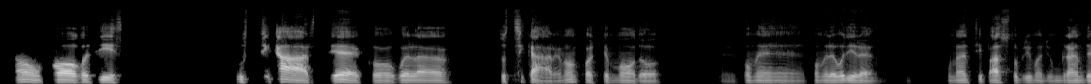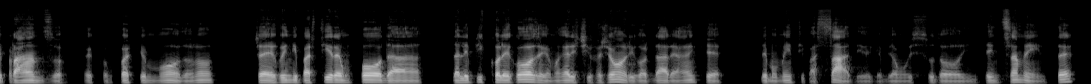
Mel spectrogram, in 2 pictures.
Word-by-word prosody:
No, 110 0 +5
un - - -1
po' 105 -1 +9
così 105 +1 +3
s - - -12 1.2
stuzzicarsi, - - +4
ecco, 85 -1 +4
quella 95 -1 0 0.4
stuzzicare, 80 0 -2
no, 110 +5 -2
in 115 - -11
qualche 95 - -4
modo, 85 -3 -4 0.6
ehm, 70 0 -27
come 90 -2 -8
come 90 +1 -8
devo 95 +1 +2
dire? 85 -5 -1 0.7
Un 90 - -10
antipasto 100 -1 -1
prima 90 0 -7
di 85 - -16
un 85 +1 -12
grande 90 0 -1
pranzo. 85 -3 -1
Ecco, - - -14
in - - -27
qualche 90 - -3
modo, 85 -1 -3
no, 100 +2 -4 0.3
cioè 95 -2 +2
quindi 100 -1 -2
partire 105 +3 +2
un 95 -3 -3
po' 105 -1 +6
da 85 -2 0 0.3
dalle 95 +1 0
piccole 100 -2 0
cose 115 -1 +4
che 85 - -5
magari 90 +2 -3
ci - - -11
facevano 115 0 0
ricordare 85 0 -4
anche 90 -2 -7 0.3
dei 85 - -5
momenti 90 +2 -9
passati, 75 - -2
ehm, 75 -1 -16
che - - -28
abbiamo 75 +1 -13
vissuto 75 0 -8
intensamente. 85 - -5
90 Hz, 145 wpm, -23 LUFS, 85-100 Hz, 1.2 s, po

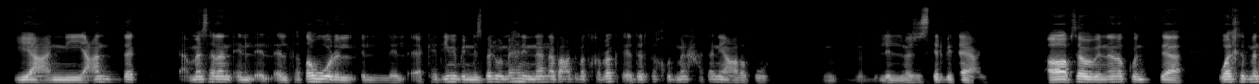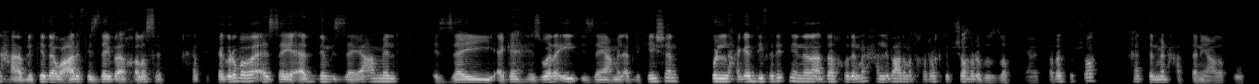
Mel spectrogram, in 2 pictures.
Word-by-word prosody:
يعني 110 -1 +1
عندك 120 -1 -3 0.4
آآ - - -15
مثلًا 125 +3 +1 0.2
ال 110 -1 -2
ال - - -8
التطوّر 125 +4 +4
ال 105 -2 -2
ال 100 -1 -10
الأكاديمي 115 +5 -4
بالنسبة 115 0 0
لي 130 - -1
والمهني 130 +2 -1
إن 120 -1 +1
أنا 125 0 -1
بعد 120 -1 -4
ما 120 - -8
اتخرجت 130 +4 -4
قدرت 120 +1 -5
آخُد 125 - -11
منحة 120 +2 -8
تانية 120 -1 -4
على 105 0 -4
طول، 95 -2 -13 0.5
م - - -17 0.2
ب - - -24
للماجستير 100 +2 -4
بتاعي 100 -5 -3 0.6
آه، 120 +1 +11
بسبب 120 -1 +6
إن 115 0 +1
أنا 125 0 +2
كنت 115 -3 0 0.4
واخد 125 +1 +4
منحة 125 -3 -1
قبل 110 +1 +1
كده 130 +4 +4
وعارف 120 +1 +4
إزاي 120 +2 +3
بقى - - +4
خلاص 125 0 -1
ت - - -10
خدت - - -14
التجربة 150 -1 +3
بقى 150 -2 +4
إزاي 120 -2 +2
أقدّم، 130 0 +1
إزاي 115 -2 -4
أعمل، 135 +1 -1 0.4
إزاي 115 +2 +2
أجهّز 115 -3 -3
ورقي، 135 +2 +3
إزاي 115 +1 -5
أعمل 110 -1 -2
application 140 +7 -2 0.3
كل 140 -1 +6
الحاجات 135 0 +2
دي 140 0 +1
فادتني، 155 +3 -3
إن 135 - -2
أنا 135 0 +3
أقدر 140 - 0
آخُد 135 -1 -2
المنحة 140 +2 -4
اللي 130 - 0
بعد 135 -1 0
ما 130 - -5
اتخرّجت 130 0 -9
بشهر 125 -3 -3
بالضبط، 105 -1 -10
يعني 90 0 -20
اتخرّجت 130 +6 -8
بشهر 160 +5 -7 0.3
خدت 130 -1 -11
المنحة 115 -2 -4
التانية 105 -1 -10
على 90 0 -10
طول، 90 - -18
120 Hz, 185 wpm, -24 LUFS, 110-130 Hz, 0.6 s, آه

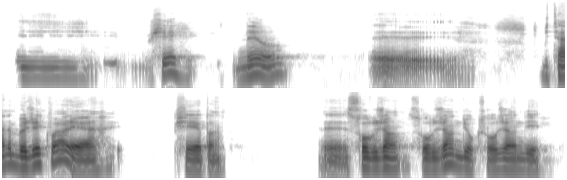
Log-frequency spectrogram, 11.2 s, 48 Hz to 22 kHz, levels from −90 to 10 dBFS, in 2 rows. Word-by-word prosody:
Eee, 105 -1 -12 0.8
şey, 135 - -7 0.3
ne 120 +6 -4
o? 120 +5 -5 0.9
Eee, - - -7 1.2
bir - - -15
tane 120 +2 0
böcek 125 +5 +4
var 90 - +5
ya, 90 0 +6 0.8
şey 95 - -1
yapan. 90 -1 0 1.0
Eee, 75 -4 -4
solucan. 105 +3 +3
Solucan? 110 +5 +1
Yok, 100 -4 -2
solucan 95 0 +1
değil. 90 -1 -4
105 Hz, 95 wpm, -28 LUFS, 95-115 Hz, 1.2 s, ya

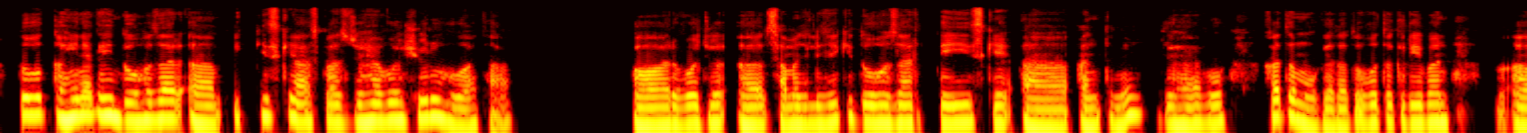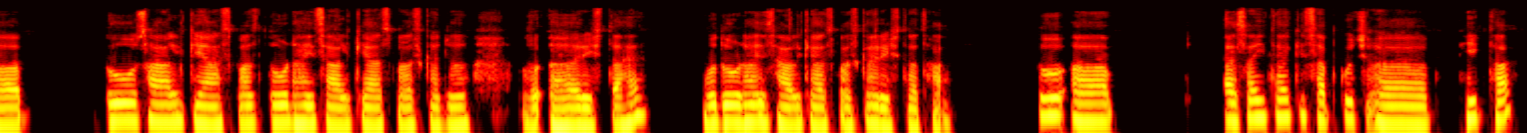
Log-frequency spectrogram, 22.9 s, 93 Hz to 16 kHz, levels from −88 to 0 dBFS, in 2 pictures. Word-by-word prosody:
तो, 185 0 +3
कहीं 170 0 +5
न 190 - +3
कहीं 185 -1 +5
2,000 155 +2 +3
अ, 135 -2 +3 0.2
21 175 +2 -4
के 180 - 0
आस-पास 140 -1 -2
जो 140 - +1
है 150 - +4
वो 155 - +3
शुरू 165 0 +3
हुआ 125 -3 -1
था। 130 0 -8 1.0
और 125 +1 +3
वो 135 - +3
जो 140 - +2
अ, 130 -2 0
समझ 130 0 +1
लीजिए 135 +1 0
की - - -3
2023 140 0 0
के 140 - +1
अ, 115 -2 0
अंत 125 +3 -1
में 155 +9 0 0.2
जो 130 - 0
है 130 +1 +1
वो 135 +2 0 0.3
खत्म 170 0 +2
हो 125 -4 0
गया 120 -1 -2
था 120 - 0
तो - - -2
वो 140 - 0
तकरीबन 140 0 0 0.5
अ, 125 -1 +3 0.7
2 150 +1 +5
साल 140 -1 +3
के 140 - +1
आस-पास 135 0 0
2 140 0 +3
ढाई 135 -1 +2
साल 130 -3 +1
के - - -2
आस-पास 125 +1 -1
का - - +1
जो 130 +1 +2
अ, 125 -1 -1
रिश्ता 125 +1 +1
है 145 +5 +3 0.5
वो 140 - +3
2 140 0 +4
ढाई 140 0 +3
साल 130 -2 +1
के - - -1
आस-पास 125 0 -2
का 140 - +1
रिश्ता 120 0 -2
था। 140 - -6 0.7
तो 180 0 +4
अ, 145 -4 +2 0.9
ऐसा 160 +3 +1
ही 170 - +4
था 170 - +3
की 175 +1 -5
सब 150 -2 +1
कुछ 160 -2 -2
अ, - - -6 0.7
ठीक 160 +1 +2
था, 160 - +4
140 Hz, 190 wpm, -24 LUFS, 130-150 Hz, 1.0 s, कहीं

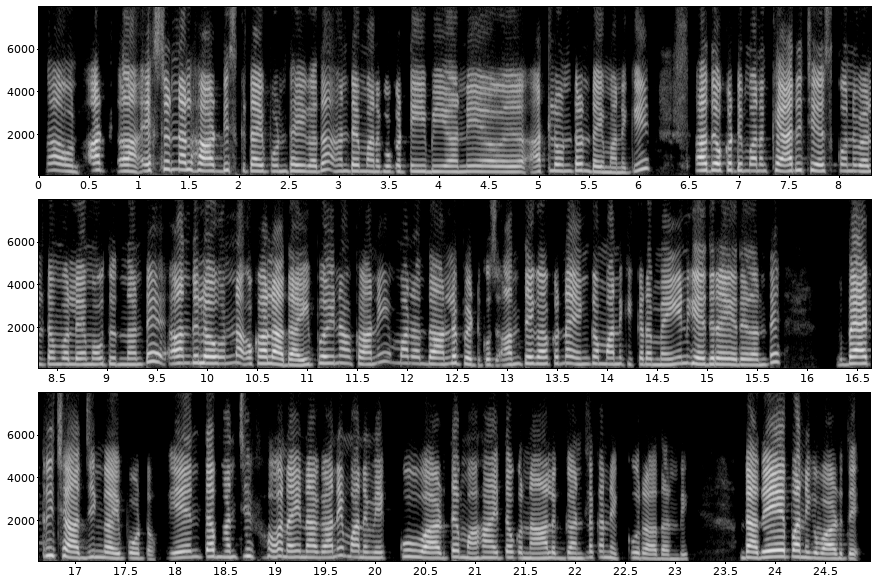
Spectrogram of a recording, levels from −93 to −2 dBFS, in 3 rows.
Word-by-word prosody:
అవును 285 -5 -1 0.2
అట్ 335 - +1 0.2
ఆ! - - +6 0.2
External 355 +1 +1
hard disk 305 +1 +2
type 285 -1 +2
ఉంటాయి 285 0 -2
గదా! 320 +6 -1
అంటే 290 0 -1
మనకు 265 -1 -4
ఒక 275 +1 -4
టీబీ 265 -1 -3
అని 260 +1 -4
ఏవోయో 255 0 -1 0.2
అట్లా 300 +3 -5
ఉంటుంటాయి 290 -4 -2
మనకి. 225 - -4 0.6
అదొకటి 320 0 +3
మనం 295 0 -1
క్యారీ 300 +3 +4
చేసుకొని 290 0 -2
వెళ్ళటం 275 +1 -3
వల్ల 275 0 -2
ఏమవుతుందంటే 275 +4 -4 0.3
అందులో 335 -1 +3
ఉన్న 335 +3 -13 0.2
ఒకాళ 310 -1 +4
అది 250 -1 +2
అయిపోయినా 325 +7 -1
కానీ, 285 +8 -1 0.2
మనం 315 -2 -2
దాంట్లో 290 +3 +2
పెట్టుకోవచ్చు. 250 -2 -4
అంతేకాకుండా 310 +1 0
ఇంకా 295 +2 -3
మనకి 285 0 -2
ఇక్కడ 275 0 -4 0.2
మెయిన్‍గ 310 +5 -1
ఎదురయ్యేది 270 -2 +1
ఏంటంటే 255 +8 -3 0.7
బ్యాటరీ 315 +3 +6
ఛార్జింగ్ 270 0 +2
అయిపోవటం. 230 -3 -4 0.3
ఎంత 290 +1 -6 0.2
మంచి 290 +3 -3
ఫోన్ 310 0 -2
అయినా 280 -1 +1
కానీ 275 +7 +1
మనం 265 -2 -1
ఎక్కువ 305 +5 -6
వాడితే 245 +3 +2
మహా 245 +3 -2
అయితే 255 +1 -5
ఒక 250 - -7
4 235 0 0
గంటల 235 +3 -5
కన్నా 270 -3 -5
ఎక్కువ 250 +1 -8
రాదండి. 205 -1 -6 0.5
అంటె 270 +2 +5
అదే 280 +3 +8 0.2
పనికి 265 -5 +2
వాడితే, 220 0 -1
280 Hz, 150 wpm, -23 LUFS, 255-310 Hz, 0.7 s, అదే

